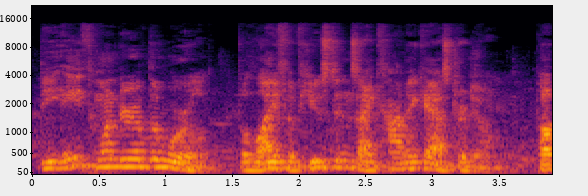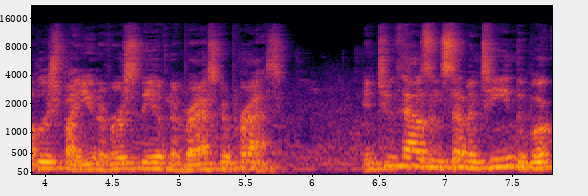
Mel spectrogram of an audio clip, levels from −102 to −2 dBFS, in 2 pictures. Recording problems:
off-mic speech; far
room echo; very slight; dies away in 0.3 s
murmuring crowd; faint; throughout; 25 dB below the speech

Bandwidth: 14.5 kHz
